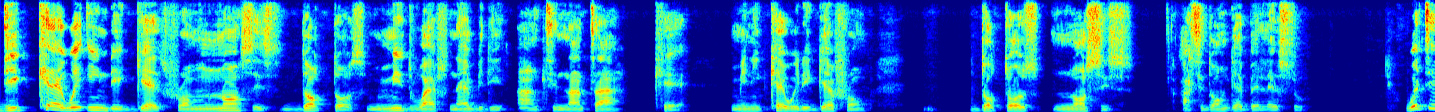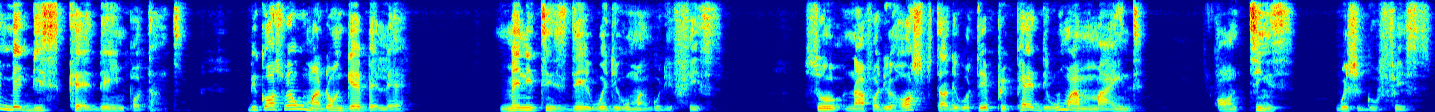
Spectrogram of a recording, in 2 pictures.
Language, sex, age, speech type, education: Nigerian Pidgin, male, 30-45, spontaneous, tertiary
